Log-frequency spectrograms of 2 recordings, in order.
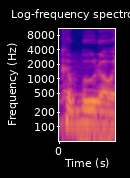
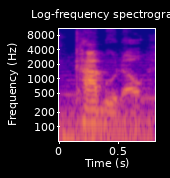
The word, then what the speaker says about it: Kabuto: And apparently it's not Kabuto, it's Kabuto.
